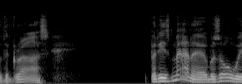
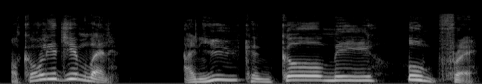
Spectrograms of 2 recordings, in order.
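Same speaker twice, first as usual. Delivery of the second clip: put-on high, slow drunken drawl; effusive tipsy slur, pitched high; slurred drunk; 12 semitones higher, 4 dB louder, slower than usual. A narrator's reading. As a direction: stretch the words out tipsily. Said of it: "he slurred".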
